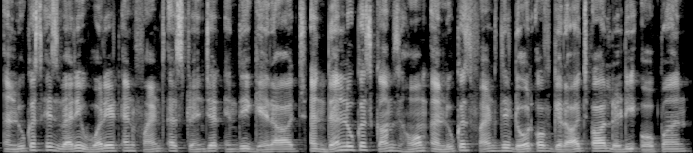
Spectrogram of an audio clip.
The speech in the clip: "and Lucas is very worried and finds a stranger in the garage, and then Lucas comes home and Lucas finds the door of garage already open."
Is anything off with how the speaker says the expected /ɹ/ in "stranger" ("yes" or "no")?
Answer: no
